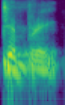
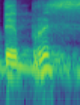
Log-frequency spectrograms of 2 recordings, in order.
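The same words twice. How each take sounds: First: Debris as "DEB-ree", silent S; correct pronunciation. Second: Debris with the final S sounded, "debriss"; wrong pronunciation. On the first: Teacher modelling Debris for learners, correct pronunciation. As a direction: stress the opening "deb" of Debris, no S. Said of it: "You say debris". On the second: Teacher showing learners the mistake in debris, mispronounced. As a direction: say debris ending in a hissed S. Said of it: "It's not debris". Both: Shown as a demonstration.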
